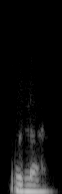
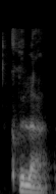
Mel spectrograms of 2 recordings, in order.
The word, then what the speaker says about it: kula: Paying attention to long and short. Kula. Kula.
